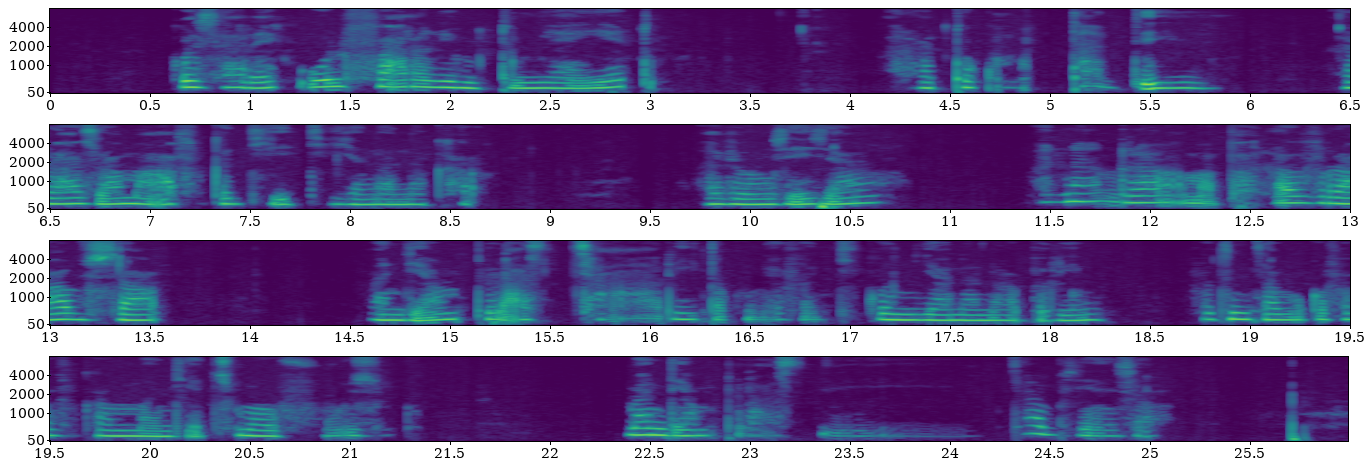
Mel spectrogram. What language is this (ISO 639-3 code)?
xmv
